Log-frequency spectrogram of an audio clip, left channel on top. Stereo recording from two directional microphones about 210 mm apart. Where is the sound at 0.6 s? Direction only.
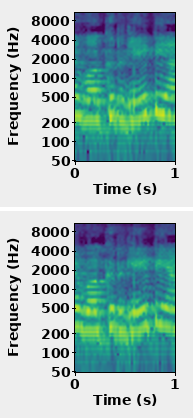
35° left (ahead or behind).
